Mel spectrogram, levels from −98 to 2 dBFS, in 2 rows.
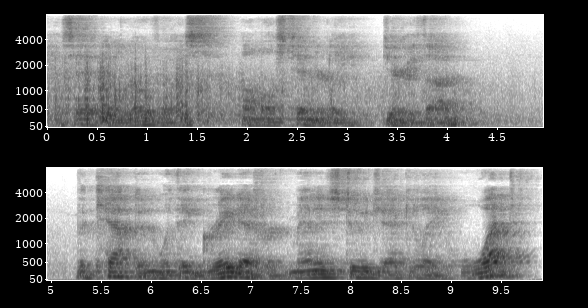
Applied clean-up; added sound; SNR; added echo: none; Thunder; 10 dB; reverberation time 0.7 s.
